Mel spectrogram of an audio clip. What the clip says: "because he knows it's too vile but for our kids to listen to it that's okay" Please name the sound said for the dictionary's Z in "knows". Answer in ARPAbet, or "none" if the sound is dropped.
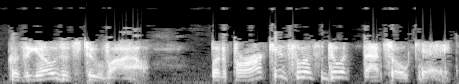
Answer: Z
